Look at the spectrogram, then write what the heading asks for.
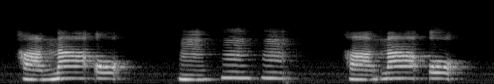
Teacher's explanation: the particle after heibangata is also pronounced with a high pitch.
